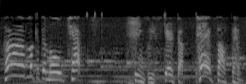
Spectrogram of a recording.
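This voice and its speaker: A woman's voice: on the high side, big pitch swings, moderate pace. A woman playing a cheeky talking squirrel, amused and condescending, in a video game. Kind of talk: video game character acting. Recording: tinny game capture, faint music.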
